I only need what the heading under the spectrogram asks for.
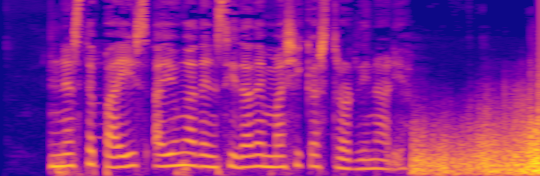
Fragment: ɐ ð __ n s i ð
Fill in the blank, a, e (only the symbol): e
